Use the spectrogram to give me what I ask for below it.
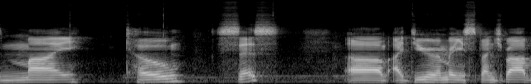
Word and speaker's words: mitosis: over on the pronounciation mitosis is my toe sis I do remember you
